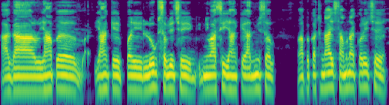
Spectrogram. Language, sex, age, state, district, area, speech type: Maithili, male, 18-30, Bihar, Darbhanga, rural, spontaneous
